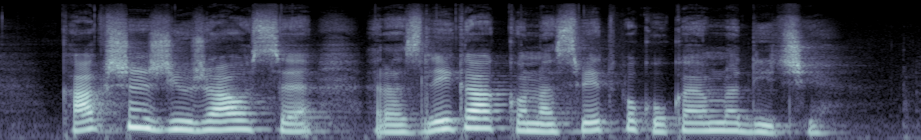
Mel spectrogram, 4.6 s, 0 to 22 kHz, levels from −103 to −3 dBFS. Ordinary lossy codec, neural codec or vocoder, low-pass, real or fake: none; none; 19.8 kHz; real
